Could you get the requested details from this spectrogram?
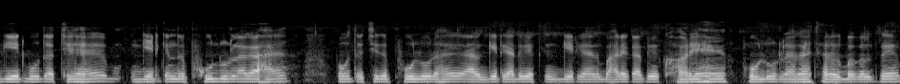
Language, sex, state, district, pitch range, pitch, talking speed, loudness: Hindi, male, Bihar, West Champaran, 120-125 Hz, 125 Hz, 215 wpm, -20 LUFS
